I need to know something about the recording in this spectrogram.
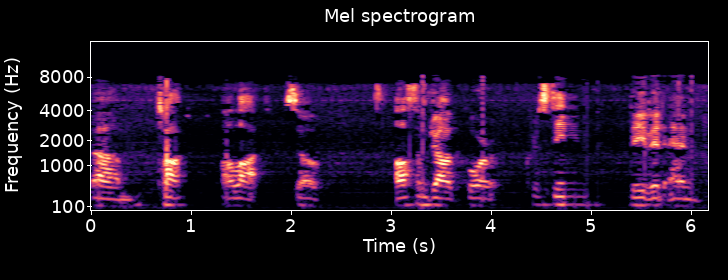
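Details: Young man with aphasia since a stroke seven years earlier, still attending speech therapy four times a week; aphasia.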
